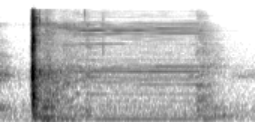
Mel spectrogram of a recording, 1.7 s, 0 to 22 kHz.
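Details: 1996 Jeep XJ 4.0L six at key-on after fitting a new battery, which fixed long crank, flickering check light and buzzing ASD relay: click, then faint steady hum about a second that cuts off cleanly; normal fuel pump prime.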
